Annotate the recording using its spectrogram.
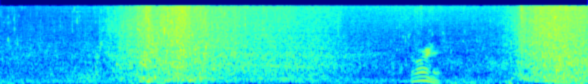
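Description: Shallow waves wash over shells and pebbles on the shore, swelling and then fading.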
